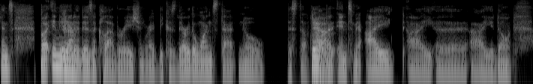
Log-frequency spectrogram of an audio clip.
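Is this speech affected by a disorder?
Yes: stuttering; l sound tough, trouble formulating sentences after pandemic isolation, not from stuttering; here repeated sounds, repeated words.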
